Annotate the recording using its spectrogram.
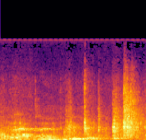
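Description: A person speaking, in a meeting room.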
